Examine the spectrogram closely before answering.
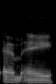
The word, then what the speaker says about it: Manas: it's it's the actual name is man ass m-a-n-a-s-s and then it's i think it's in turkey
